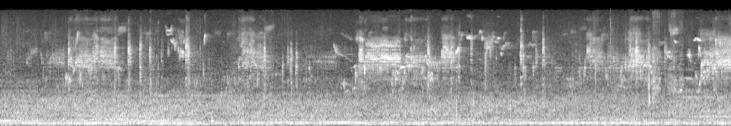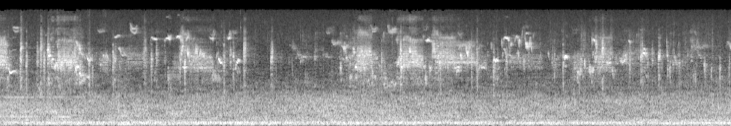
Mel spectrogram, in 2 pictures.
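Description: Small birds chirping and twittering, many short high calls coming in clusters, over a faint steady low hum.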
